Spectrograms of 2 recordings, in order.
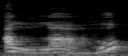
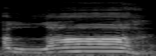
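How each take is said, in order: First: The word ends with a short u vowel. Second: The word ends on a bare h consonant. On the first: The word is read on without stopping. "എന്ന നാമത്തെ ഉച്ചരിക്കാറുള്ളത്" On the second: The reader stops on this word. "വഖഫ് ചെയ്യുകയാണെങ്കിൽ"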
